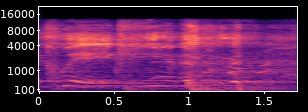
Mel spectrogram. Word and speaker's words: Quick: name really is quick like video Bob said quick you ever met anybody named quick y'all just me yeah quick Q UI c k just like it's spelled man it it the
